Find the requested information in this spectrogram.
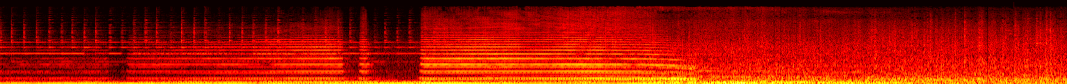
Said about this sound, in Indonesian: … pengen ngajakin ente-ente semuanya nih teman Nusantara untuk naik kereta api. Tut, tut, tut.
